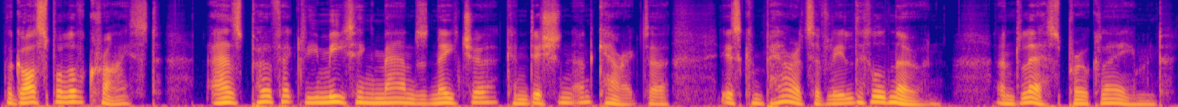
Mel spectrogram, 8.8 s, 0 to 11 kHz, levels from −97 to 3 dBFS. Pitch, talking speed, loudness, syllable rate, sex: 130 Hz, 130 wpm, -19 LUFS, 4.8 syllables/s, male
